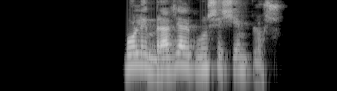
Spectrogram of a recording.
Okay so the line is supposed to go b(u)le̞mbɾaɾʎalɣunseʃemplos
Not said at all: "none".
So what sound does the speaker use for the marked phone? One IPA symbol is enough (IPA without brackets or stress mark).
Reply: o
